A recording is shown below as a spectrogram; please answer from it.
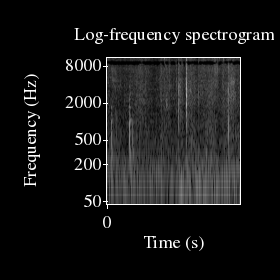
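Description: A plant stem being cut off with garden clippers: one sharp snip about a second in, with a few fainter clicks and rustles of handling around it.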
